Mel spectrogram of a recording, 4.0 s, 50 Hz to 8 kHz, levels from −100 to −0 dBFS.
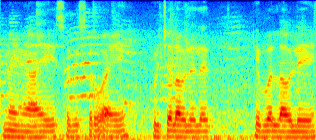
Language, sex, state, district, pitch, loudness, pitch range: Marathi, male, Maharashtra, Pune, 120 Hz, -15 LUFS, 120-125 Hz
